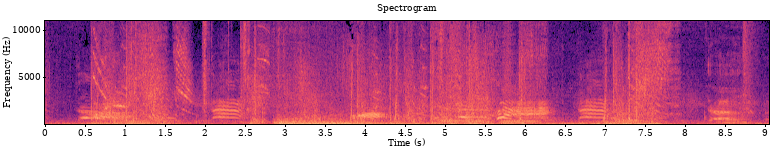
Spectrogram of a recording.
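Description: Lightsabers clash and buzz in a fast fight.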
